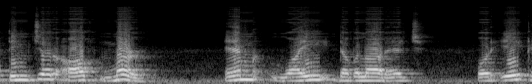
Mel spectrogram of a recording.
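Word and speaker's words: myrrh: लीजिए, उसमें tincture of मिर, टिंचर ऑफ मर उसका है प्रोनाउंसिएशन, ये देख लीजिए मैंने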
